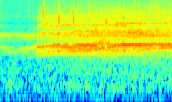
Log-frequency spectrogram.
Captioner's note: audience cheering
